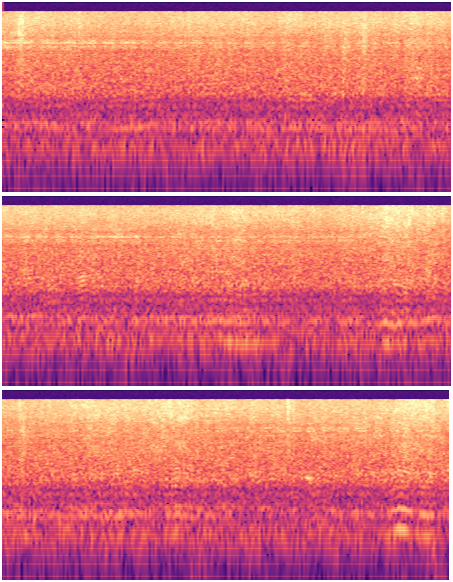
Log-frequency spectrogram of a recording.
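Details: Bees swarming out of their hive make a thick, unbroken humming drone, many wings overlapping into an even low buzz with small wavering swells, a nearer bee briefly louder at the close.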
